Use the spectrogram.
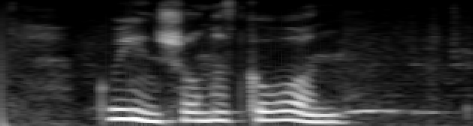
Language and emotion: Russian, neutral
